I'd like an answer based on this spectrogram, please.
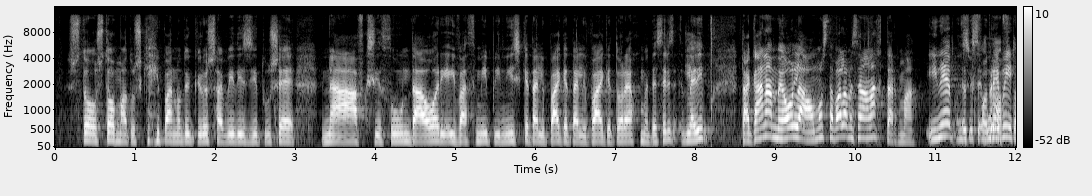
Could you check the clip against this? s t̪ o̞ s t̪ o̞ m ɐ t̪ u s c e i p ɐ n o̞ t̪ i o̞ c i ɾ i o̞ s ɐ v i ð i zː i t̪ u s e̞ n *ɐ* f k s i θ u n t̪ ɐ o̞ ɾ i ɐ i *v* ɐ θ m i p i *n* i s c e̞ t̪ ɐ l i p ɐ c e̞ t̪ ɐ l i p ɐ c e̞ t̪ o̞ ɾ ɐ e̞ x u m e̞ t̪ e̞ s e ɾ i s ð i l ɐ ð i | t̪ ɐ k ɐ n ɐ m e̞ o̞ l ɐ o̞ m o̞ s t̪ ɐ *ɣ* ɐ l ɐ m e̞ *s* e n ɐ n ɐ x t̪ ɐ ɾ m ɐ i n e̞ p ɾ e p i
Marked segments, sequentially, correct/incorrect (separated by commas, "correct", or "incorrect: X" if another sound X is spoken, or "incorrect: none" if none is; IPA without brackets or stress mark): incorrect: ɐː, correct, correct, incorrect: v, correct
